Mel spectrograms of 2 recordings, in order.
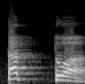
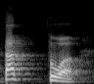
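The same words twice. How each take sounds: No difference in how they are said.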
